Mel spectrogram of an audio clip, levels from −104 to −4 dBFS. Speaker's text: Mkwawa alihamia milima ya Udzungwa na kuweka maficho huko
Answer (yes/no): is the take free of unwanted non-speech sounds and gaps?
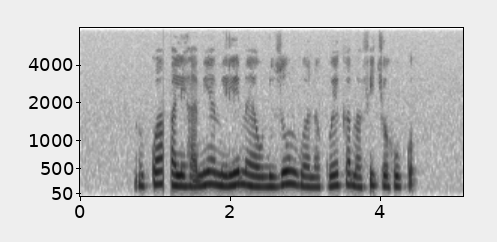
no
